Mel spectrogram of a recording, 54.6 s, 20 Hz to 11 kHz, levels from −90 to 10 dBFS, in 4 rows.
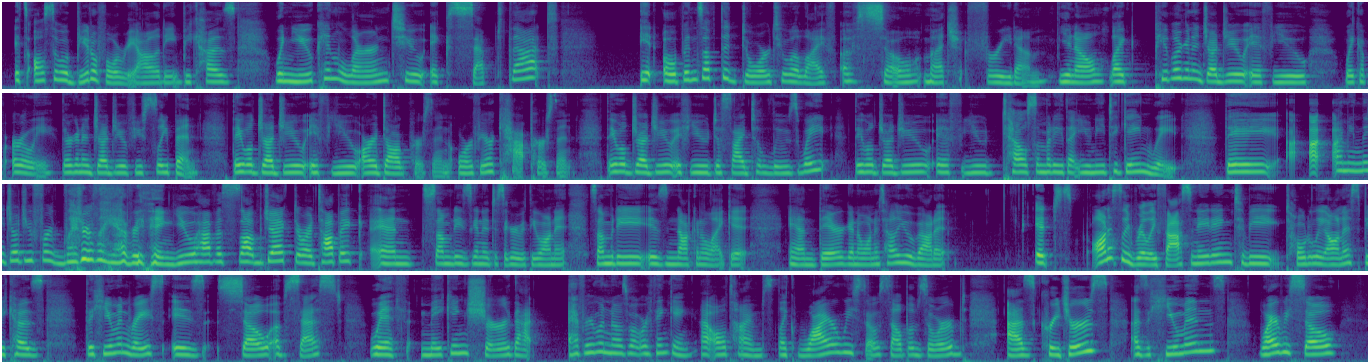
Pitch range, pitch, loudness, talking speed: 210-250 Hz, 225 Hz, -22 LUFS, 185 wpm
